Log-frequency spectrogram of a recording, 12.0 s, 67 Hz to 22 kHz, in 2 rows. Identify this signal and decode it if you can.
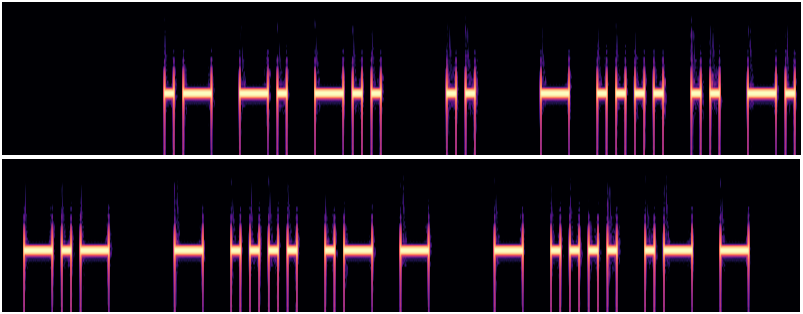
Morse code, heard as a keyed tone, about 17 wpm, 700 Hz. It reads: AND I THINK THAT THAT
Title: Sets of 5 Words Encore 17wpm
